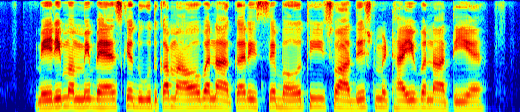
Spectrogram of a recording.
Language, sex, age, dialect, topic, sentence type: Hindi, male, 18-24, Garhwali, agriculture, statement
